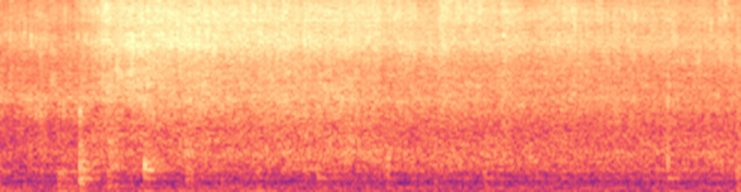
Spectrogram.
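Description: Green chilies and tomato sauté in a pan of hot oil while a potato soya roast is being made. A steady, close frying sizzle with a soft hiss runs throughout, and there is no talk.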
